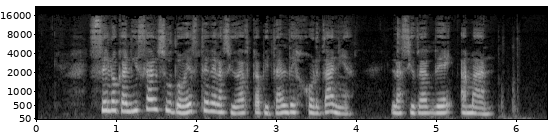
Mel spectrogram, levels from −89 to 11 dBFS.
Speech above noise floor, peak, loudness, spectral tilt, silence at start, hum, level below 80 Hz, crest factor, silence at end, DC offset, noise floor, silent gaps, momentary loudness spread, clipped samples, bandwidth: 30 dB; -4 dBFS; -19 LUFS; -4 dB/octave; 0.5 s; none; -58 dBFS; 14 dB; 0.4 s; under 0.1%; -48 dBFS; none; 8 LU; under 0.1%; 16.5 kHz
